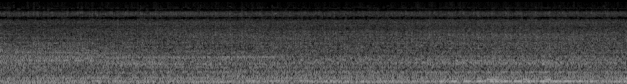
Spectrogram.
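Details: 2007 Toyota Highlander 3MZ-FE V6 at steady idle with a loose, uneven rattling knock ticking a few times a second; source undetermined, and the owner wonders about an exhaust leak.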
